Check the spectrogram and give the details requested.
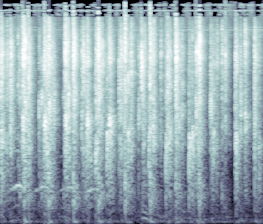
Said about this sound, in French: Et je reconnais la voix de Jean-Marc Tecrini que je vous demande d'applaudir s'il vous plaît.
